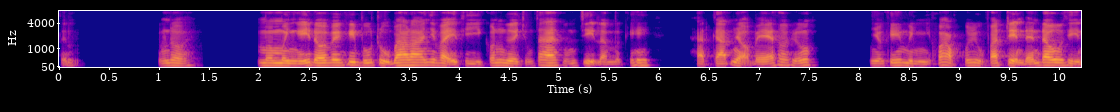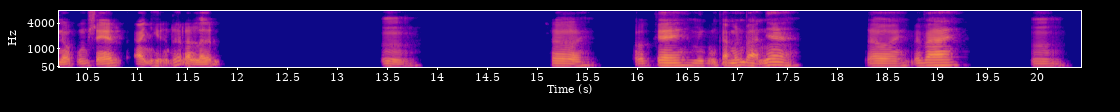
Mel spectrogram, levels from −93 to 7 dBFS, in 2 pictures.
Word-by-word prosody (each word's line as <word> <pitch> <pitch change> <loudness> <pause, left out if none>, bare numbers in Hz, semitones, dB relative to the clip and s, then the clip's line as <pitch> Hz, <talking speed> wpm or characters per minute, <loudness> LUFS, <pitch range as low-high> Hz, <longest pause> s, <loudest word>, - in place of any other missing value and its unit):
t - - -12 0.9
Đúng 125 - -4
rồi, 125 -3 -1 0.7
mà 135 -1 0
mình 125 -1 +4
nghĩ 120 +4 +5
đối 135 -2 +6
với 140 0 +5
cái 155 - +7
vũ 135 -2 -1
trụ - - +2
bao 140 +1 +6
la 145 0 +6
như 145 0 -1
vậy 130 - +5
thì 115 -3 -6
con 135 +1 -1
người 120 -3 +3
chúng 110 - -13
ta 135 0 +4
cũng 120 +1 -11
chỉ - - 0
là 110 - -3
một 105 0 -9
cái 135 0 -2 0.4
hạt - - -3
cát - - 0
nhỏ - - +2
bé 105 +3 +1
thôi, 150 -3 -3
đúng 135 +4 +1
không? 145 - -21 0.5
Nhiều 120 -1 -3
khi 140 +2 +1
mình 115 -6 -2
khoa 145 - +1
học - - 0
ví 135 - -2
dụ 130 -4 -2
phát 120 - +2
triển - - +6
đến 110 +7 +1
đâu 145 0 +7
thì 115 -4 0
nó 105 +1 -3
cũng 120 +1 -12
sẽ 120 +1 +1 0.2
ảnh - - -4
hưởng - - -8
rất - - -8
là - - -2
lớn. 100 +2 -3 1.6
Ừm. 110 0 -9 1.3
Rồi, 120 -3 -3 0.5
ô 120 - -9
kê, 135 0 +2
mình 125 -1 -7
cũng - - -10
cảm 130 - -4
ơn 135 +3 -3
bạn 130 -2 -3
nhá. 145 -3 -3 0.6
Rồi, 120 0 -4
bye 125 +1 -8
bye. 140 +1 +1 0.7
Ừm. 115 +1 -12
130 Hz, 195 wpm, -24 LUFS, 115-140 Hz, 1.6 s, cái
